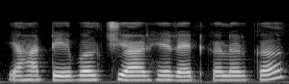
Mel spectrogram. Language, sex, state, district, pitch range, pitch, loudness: Hindi, female, Arunachal Pradesh, Lower Dibang Valley, 200-210 Hz, 205 Hz, -16 LUFS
